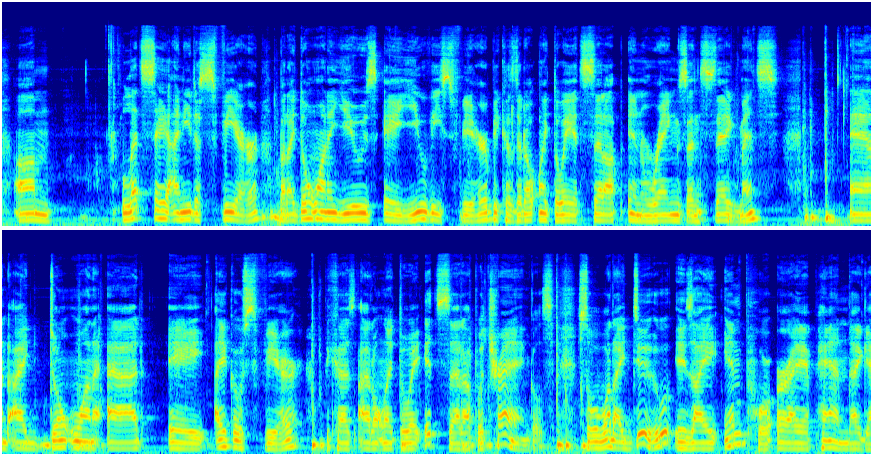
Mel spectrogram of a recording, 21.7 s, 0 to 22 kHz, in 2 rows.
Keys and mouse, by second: 3.4 shift+a, 5.4 drag, 5.7 Tab, 9.1 x, 9.9 ctrl+z, 10.0 Tab, 10.3 x, 11.9 shift+a, 14.7 Tab, 15.9 Tab, 16.6 Tab, 16.9 x, 17.8 Tab, 18.1 x, 20.1-21.2 drag.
